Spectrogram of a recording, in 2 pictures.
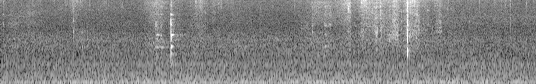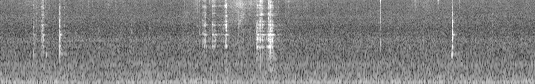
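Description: A few sharp metallic clicks and scrapes, a few seconds apart, as a flat blade screwdriver pries against the tab on a steel engine mount bracket. A steady low hum runs underneath.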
